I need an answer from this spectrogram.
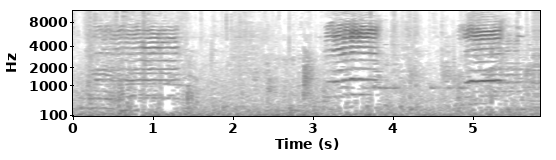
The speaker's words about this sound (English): And pretty soon, what's on the other side will come into view, if they're home. Yes, there are real goats here.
